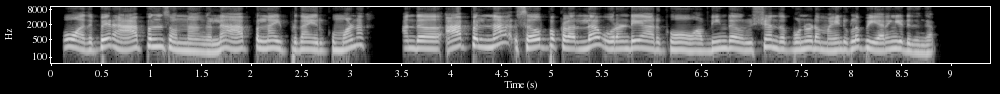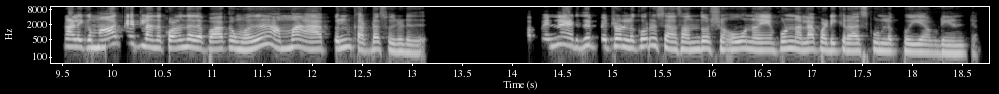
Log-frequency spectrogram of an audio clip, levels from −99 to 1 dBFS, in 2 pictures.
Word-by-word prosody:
ஓ - - 0
அது 200 -1 -2
பேர் 275 +1 +3 0.2
ஆப்பிள்ன்னு 275 +2 0
சொன்னாங்க 185 -5 -1
இல்ல. 175 - +1 0.2
ஆப்பிள்னா 230 +1 0
இப்டி 200 0 -7
தான் 210 -1 +3
இருக்குமானு. 205 +10 -2 0.4
அந்த 235 -1 +1 0.4
ஆப்பிள்னா 285 0 +2 0.2
சிவப்பு 255 +3 +2
கலர் 225 -2 +1 0.3
உருண்டையா 225 +2 +2
இருக்கும் 200 0 -2
அப்டின்ற 215 +5 -2
ஒரு 190 - -4
விஷயம் 265 +8 -1
அந்தப் 210 -4 -4
பொண்ணோட 220 +2 0
மைன்ட்குள்ள 205 +5 0
போய் 205 -4 +2
இறங்கிடுதுங்க. 180 -7 -2 0.8
நாளைக்கு 260 -2 +3
மார்க்கெட் 340 -4 +3
அந்த 240 -1 -1
குழந்த 245 +3 +1
அத 230 - +3
பாக்கும் 220 -1 0
போது 225 +5 +1 0.2
அம்மா 250 +4 +1 0.2
ஆப்பிள்ன்னு 225 +5 -4
கரெக்டா 205 +1 -1
சொல்லிடுது. 170 -4 -4 1.1
அப்ப 255 - -29
என்ன 295 +5 -1
ஆயிடுது? 285 -1 +2
பெற்றோர்களுக்கு 265 -1 0
ஒரு 305 - -3
ச - - +3 0.2
சந்தோஷம். 210 0 -2
ஓ! - - 0 0.3
என் 195 - -3
பொண்ணு 220 -1 0
நல்லா 200 +1 +1
படிக்கிறா 185 0 -1
ஸ்கூல 185 -3 -3
போயி 170 -1 -1
அப்டின்னு. 150 -1 -6
220 Hz, 160 wpm, -23 LUFS, 195-255 Hz, 1.1 s, பேர்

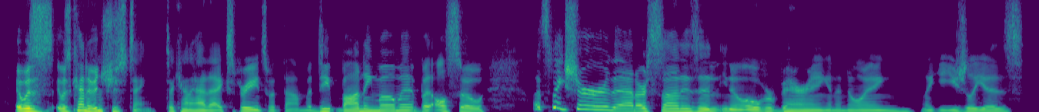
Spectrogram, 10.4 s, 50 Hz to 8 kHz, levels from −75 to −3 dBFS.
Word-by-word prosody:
it - - +6
was 160 -3 +7
it - - -5
was 155 -2 +3
kind 210 -3 +5
of 165 - +6
interesting 150 - -2
to 130 - -1
kinda 125 -2 -1
have 125 0 +2
that 120 -2 +1
experience 120 +1 0
with 115 -3 -8
them, 105 +1 -8
a 115 - -5
deep 155 +1 -1
bonding 150 +8 +2
moment, 195 0 0
but 125 -4 0
also, 130 -1 -1 0.5
"Let's 465 - -5
make 305 -11 +1
sure 265 -4 +1
that 190 -2 0
our 190 - +3
son 180 0 0
isn't, 145 -4 +1
you 145 - -4
know, 130 -2 +1
overbearing 125 -2 0
and 110 - -5
annoying 115 +2 -4
like 115 -1 -8
he 115 - -9
usually 120 +1 -2
is." 120 0 -5
130 Hz, 210 wpm, -23 LUFS, 120-170 Hz, 0.5 s, was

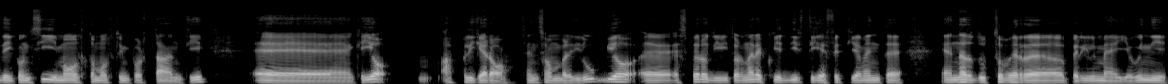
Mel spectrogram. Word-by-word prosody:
dei 100 -1 +1
consigli 105 +4 0
molto, 100 0 0
molto 95 +1 -3
importanti, 90 +3 -2 0.5
ehm, 80 -3 +2
che - - -7
io, - - +2 0.2
mhmm, - - -14
applicherò 80 -7 0
senza 90 +2 -5
ombra 90 -1 0
di 85 +1 -2
dubbio, 125 +1 +2
e 90 0 +1
e - - -2
spero 120 +4 +1
di 95 -2 -2
tornare 105 +4 +1
qui 110 - -2
e 100 - -2
dirti 105 +1 -3
che 100 - +3
effettivamente 95 -2 -1 0.3
è 105 - -3
andato 105 0 +4
tutto 105 +2 -1
per 90 -3 +3
per 90 - -2
il 95 0 -1
meglio 80 -2 -2
quindi, 95 -2 +1
95 Hz, 165 wpm, -23 LUFS, 90-105 Hz, 0.5 s, andato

